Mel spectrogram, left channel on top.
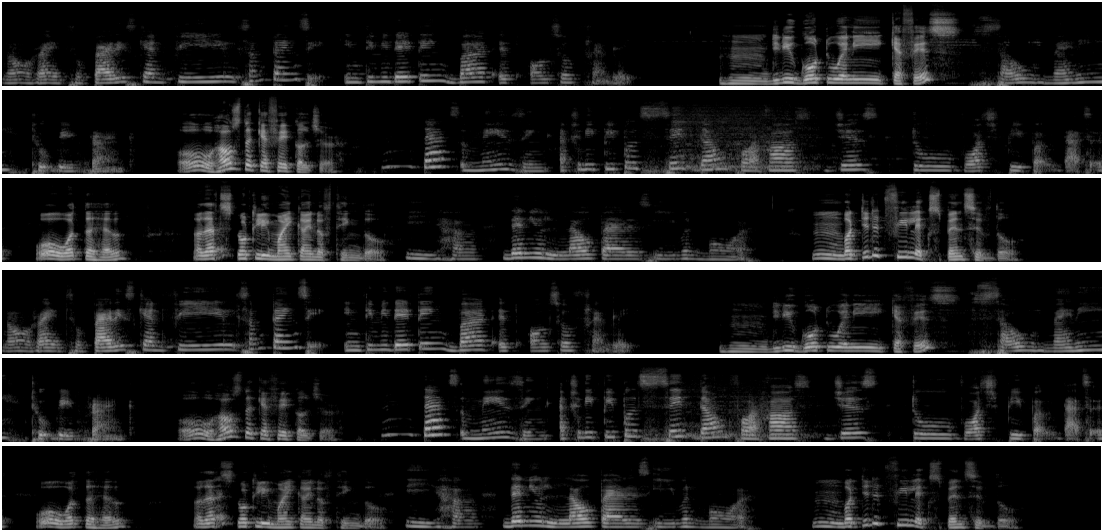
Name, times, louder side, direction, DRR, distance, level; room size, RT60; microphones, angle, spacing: voice 1, 0.0-3.2 3.4-6.2 9.7-12.2 14.8-19.7 20.1-22.0 24.1-24.2 26.0-29.5, right 3 dB, 50° right, 1.2 m, -35 dB
voice 2, 7.2-9.6 12.8-14.4 22.3-23.3 23.9-25.8 30.1-32.1, left 5 dB, 40° left, 0.4 m, -29 dB
sound 1, 17.7-21.8 22.1-22.8, left 2 dB, 85° left, 1.8 m, -50 dB
5.0 x 3.7 x 2.8 m
head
